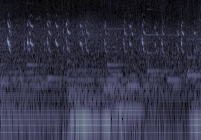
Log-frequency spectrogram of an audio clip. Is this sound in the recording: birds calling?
yes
